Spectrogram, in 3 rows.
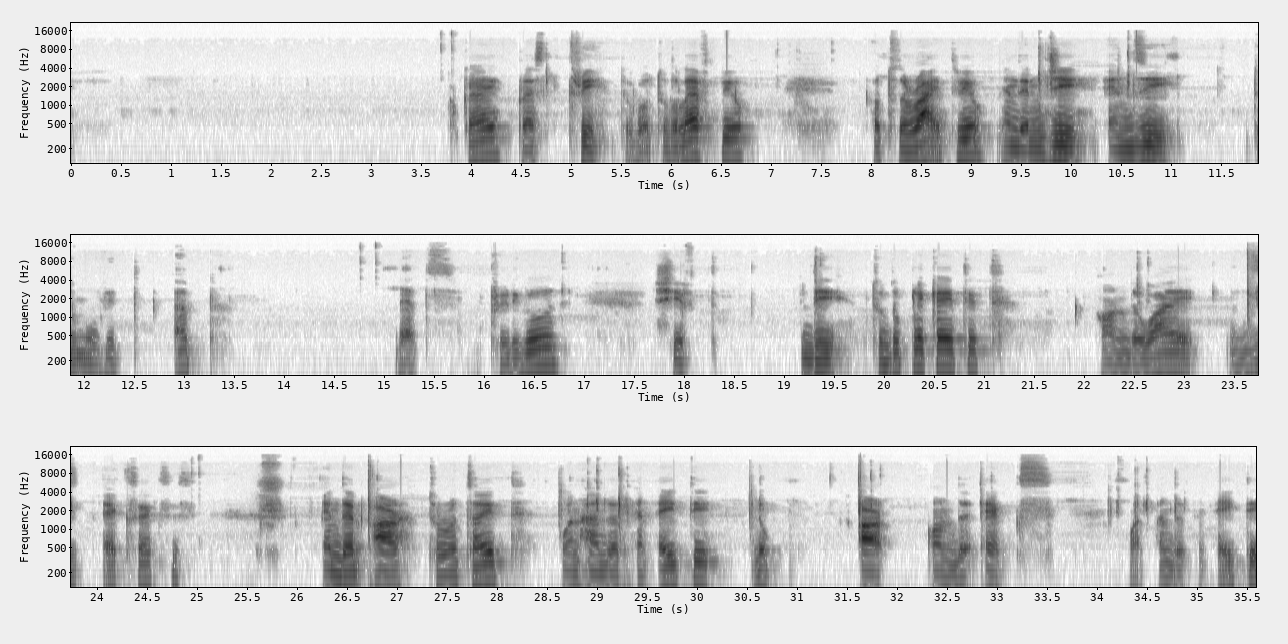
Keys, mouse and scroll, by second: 4.7 KP_3, 9.7 g, 15.5-19.1 middle drag, 19.1 shift+d, 26.7 r, 31.6 r.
